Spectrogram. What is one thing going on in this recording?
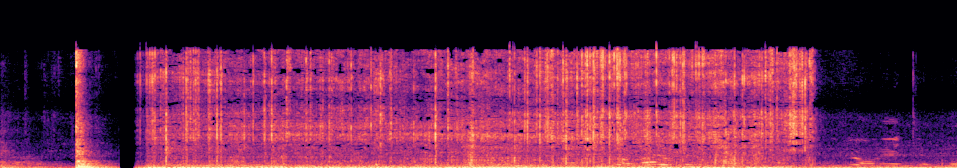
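An electric welder crackles and hisses steadily.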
